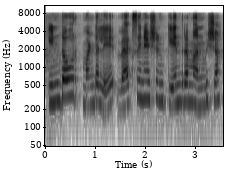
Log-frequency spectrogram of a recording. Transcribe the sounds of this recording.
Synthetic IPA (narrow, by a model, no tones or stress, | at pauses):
ind̪ɐwɾmɐɳɖɐleːʋjaːksineːʂɐnkeːnd̪ɾɐmɐnʋiʂɐ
